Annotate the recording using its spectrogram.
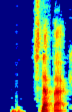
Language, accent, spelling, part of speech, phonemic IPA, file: English, Australia, snapback, noun, /ˈsnæpˌbæk/, En-au-snapback.ogg
- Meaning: 1. The reimposition of an earlier and usually higher tariff 2. The reimposition of previous sanctions 3. An adjustable, flat-brimmed baseball cap with snap fasteners on the back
